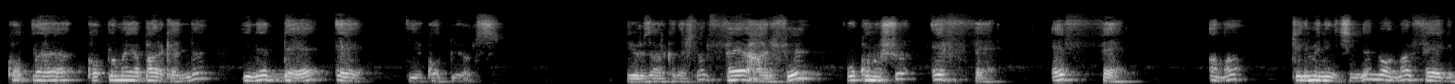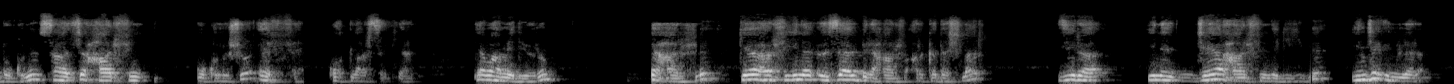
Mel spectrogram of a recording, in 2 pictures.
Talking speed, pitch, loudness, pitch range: 105 wpm, 195 Hz, -20 LUFS, 155-225 Hz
